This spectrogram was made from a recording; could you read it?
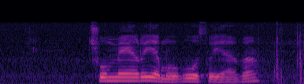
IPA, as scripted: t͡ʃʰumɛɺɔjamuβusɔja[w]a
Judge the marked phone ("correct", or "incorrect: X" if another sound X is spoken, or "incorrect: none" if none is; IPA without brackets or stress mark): incorrect: β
